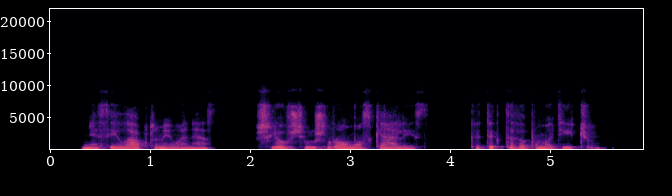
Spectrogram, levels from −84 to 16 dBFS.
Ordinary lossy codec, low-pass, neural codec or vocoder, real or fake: Opus, 16 kbps; 7.2 kHz; codec, 16 kHz, 2 kbps, X-Codec, WavLM features, trained on Multilingual LibriSpeech; fake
